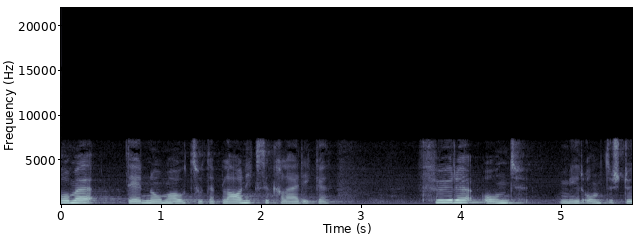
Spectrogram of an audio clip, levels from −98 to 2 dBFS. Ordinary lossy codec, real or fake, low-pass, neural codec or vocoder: none; real; 7.2 kHz; none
